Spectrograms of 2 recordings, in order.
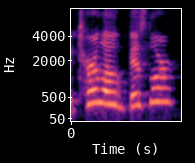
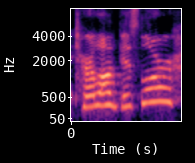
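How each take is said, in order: First: "Turlo Vislor" with a long o closing the first name; checking the corrected "Turlo", higher pitch; corrected pronunciation. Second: Slow, tentative try at "Turla Vislor"; "Turla Vislor" sounded out slowly as a question; unsure pronunciation. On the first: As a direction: say "Turlo" with an "oh" ending. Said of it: "Yeah, Turlo". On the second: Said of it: "I'm not sure how to say it". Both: Real, not acted.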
